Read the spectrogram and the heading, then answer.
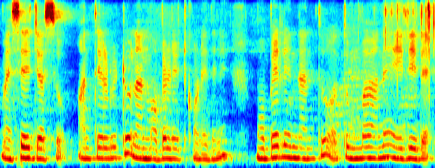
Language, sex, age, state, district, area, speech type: Kannada, female, 30-45, Karnataka, Bangalore Rural, rural, spontaneous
